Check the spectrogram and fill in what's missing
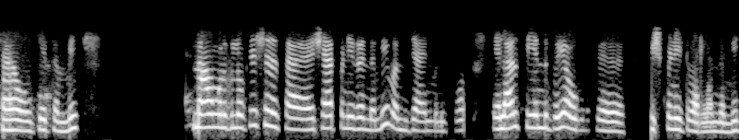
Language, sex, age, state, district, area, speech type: Tamil, female, 30-45, Tamil Nadu, Pudukkottai, rural, conversation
